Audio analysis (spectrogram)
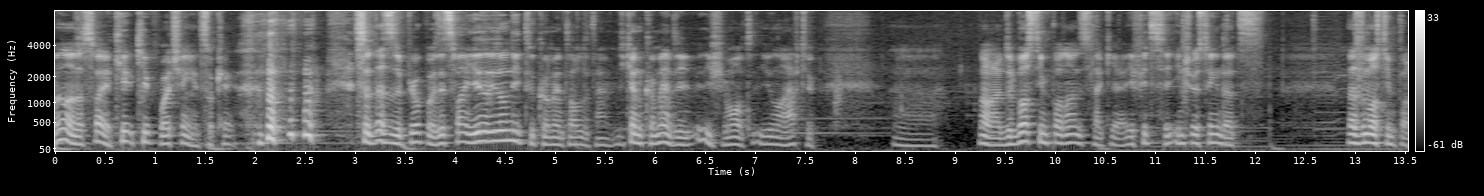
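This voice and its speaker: A man speaks at a fairly quick pace with long, frequent pauses. His somewhat breathy voice has a dark, mellow tone and ordinary pitch variation. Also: medium pitch for a man. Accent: French. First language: French. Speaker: indie game developer streamer. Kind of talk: live dev stream commentary. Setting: live stream with chat. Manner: halting, many fillers and repetitions; casual, chill.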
